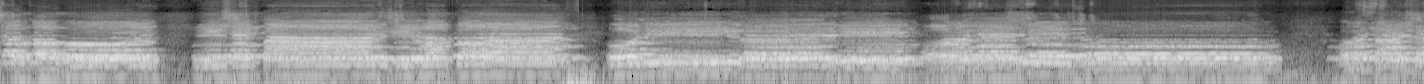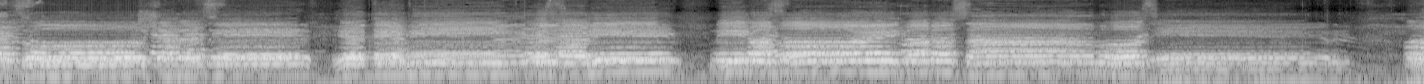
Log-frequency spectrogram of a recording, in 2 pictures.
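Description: Mixed choir of women's and men's voices singing unaccompanied, in long phrases broken by short pauses.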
